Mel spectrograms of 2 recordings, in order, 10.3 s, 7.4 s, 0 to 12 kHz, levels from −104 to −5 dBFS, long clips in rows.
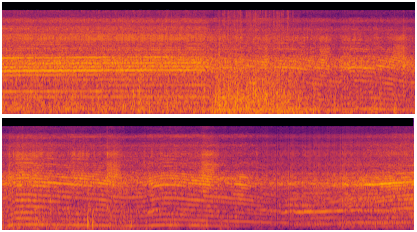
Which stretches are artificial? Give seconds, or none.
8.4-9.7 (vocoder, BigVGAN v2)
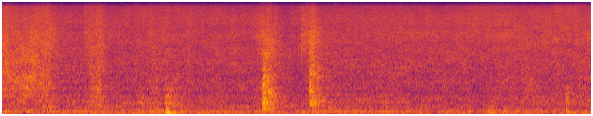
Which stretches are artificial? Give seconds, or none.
0.0-0.5 (codec, SNAC); 1.1-3.8; 5.1-7.4

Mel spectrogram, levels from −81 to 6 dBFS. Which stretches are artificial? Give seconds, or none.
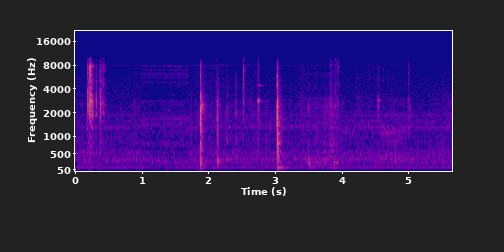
1.0-1.7 (codec, SNAC)

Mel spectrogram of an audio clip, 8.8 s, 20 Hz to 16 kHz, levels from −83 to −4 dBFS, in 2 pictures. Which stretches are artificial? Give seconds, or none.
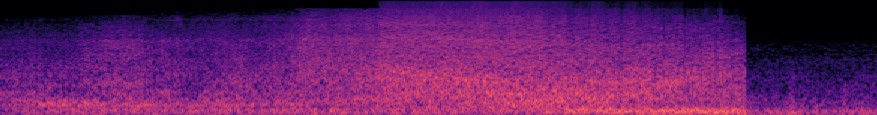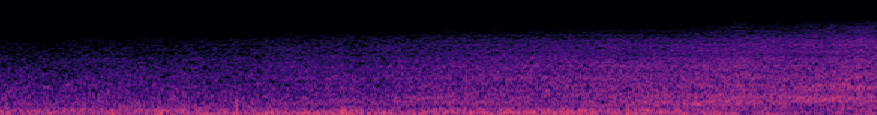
5.7-8.8 (autoencoder, DAC-VAE)

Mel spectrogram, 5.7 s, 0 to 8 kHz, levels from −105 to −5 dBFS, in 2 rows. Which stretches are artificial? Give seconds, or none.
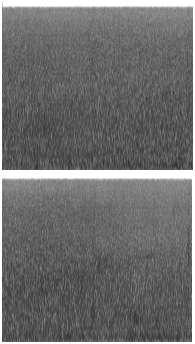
0.4-1.3 (codec, ZipCodec); 4.0-5.7

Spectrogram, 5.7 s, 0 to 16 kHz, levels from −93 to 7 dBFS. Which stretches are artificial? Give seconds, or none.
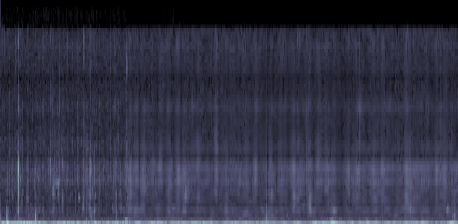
1.6-5.7 (vocoder, BigVGAN v2)

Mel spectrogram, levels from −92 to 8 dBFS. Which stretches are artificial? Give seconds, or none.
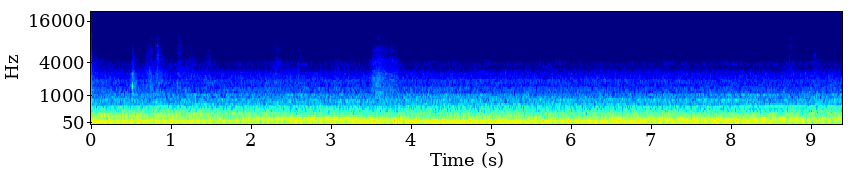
7.0-7.8 (vocoder, BigVGAN v2)

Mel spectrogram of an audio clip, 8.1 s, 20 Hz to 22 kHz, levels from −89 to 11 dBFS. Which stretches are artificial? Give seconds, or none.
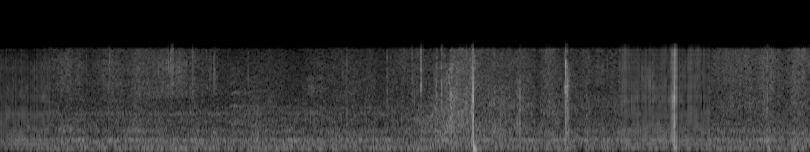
0.0-0.5 (vocoder, BigVGAN v2); 6.2-7.1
